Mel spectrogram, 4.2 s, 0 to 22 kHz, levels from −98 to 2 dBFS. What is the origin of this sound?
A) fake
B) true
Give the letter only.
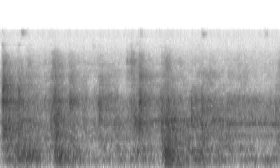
A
